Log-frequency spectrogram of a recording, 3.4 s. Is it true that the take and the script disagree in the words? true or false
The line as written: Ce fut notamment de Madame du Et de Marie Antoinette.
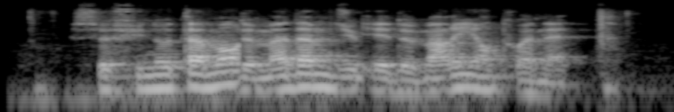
false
